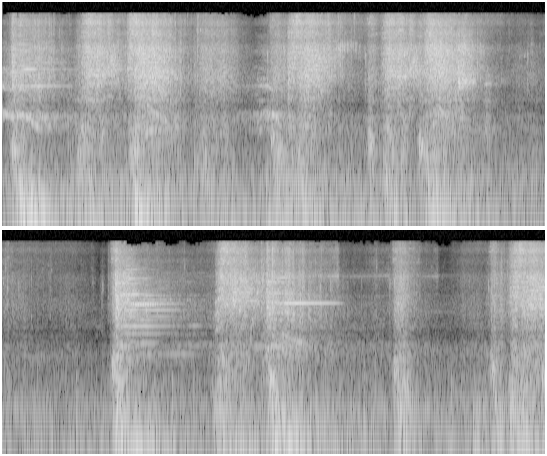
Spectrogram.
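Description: Blades clash and swoosh in rapid bursts.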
